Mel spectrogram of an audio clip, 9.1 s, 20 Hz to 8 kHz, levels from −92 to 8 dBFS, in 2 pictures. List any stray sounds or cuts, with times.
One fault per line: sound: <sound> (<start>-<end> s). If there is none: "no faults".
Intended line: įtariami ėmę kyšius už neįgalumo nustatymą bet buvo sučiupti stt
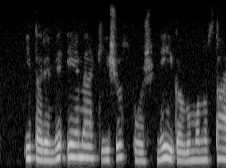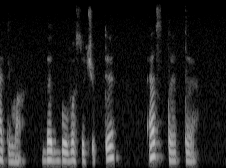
no faults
